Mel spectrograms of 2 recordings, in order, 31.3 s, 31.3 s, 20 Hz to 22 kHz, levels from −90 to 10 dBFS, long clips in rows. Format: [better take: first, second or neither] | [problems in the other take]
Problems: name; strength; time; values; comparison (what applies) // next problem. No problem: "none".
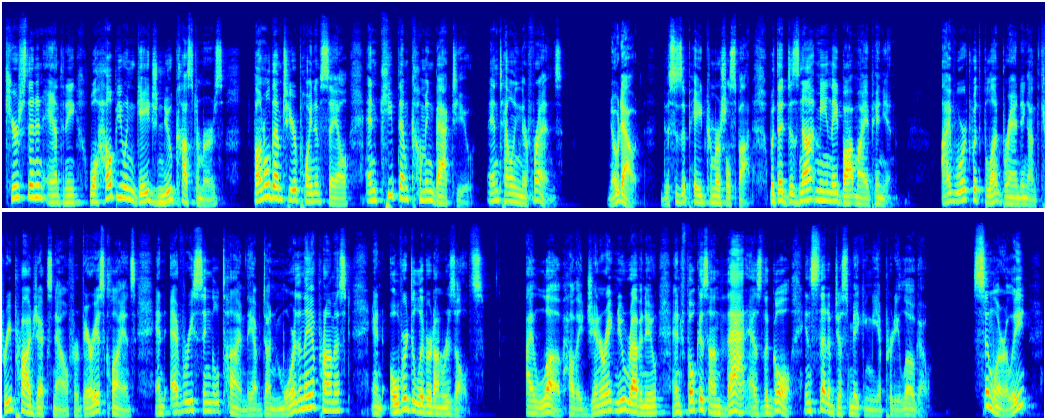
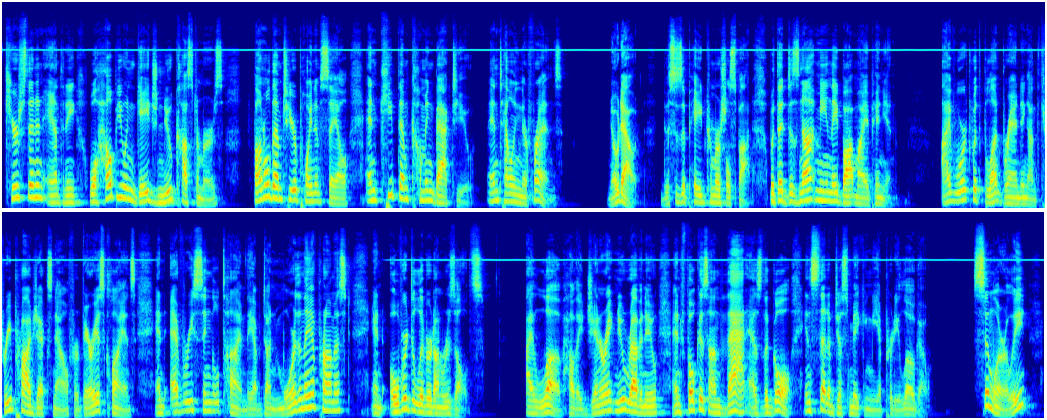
first | high-pitched whine; faint; until 18 s and from 21 s on; 8.5 kHz, 20 dB below the speech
